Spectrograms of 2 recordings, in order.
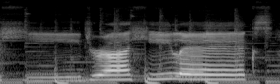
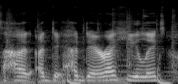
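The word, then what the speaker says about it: Hedera helix: we have everybody's favorite this is a HRA helix or the correct way to say is hadera helix or English ivy now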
